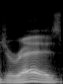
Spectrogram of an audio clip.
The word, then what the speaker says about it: Juarez: is very surprised that i pronounced my name with the hard j jerez instead of the latin pronunciation i am also very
